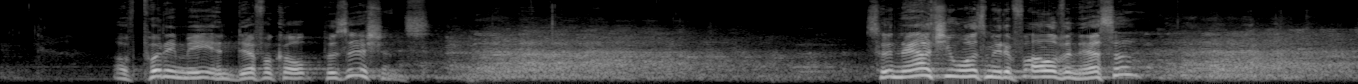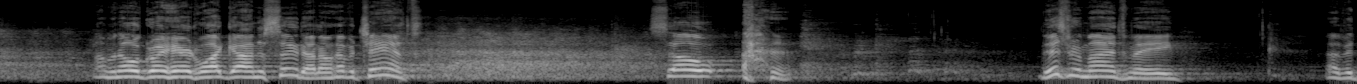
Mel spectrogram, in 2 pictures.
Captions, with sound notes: of putting me in difficult positions. (audience laughing) So now she wants me to follow Vanessa? I'm an old gray haired white guy in a suit, I don't have a chance. (audience laughing) So (chuckling) this reminds me of the time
